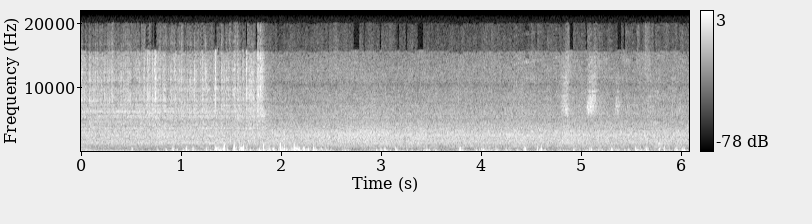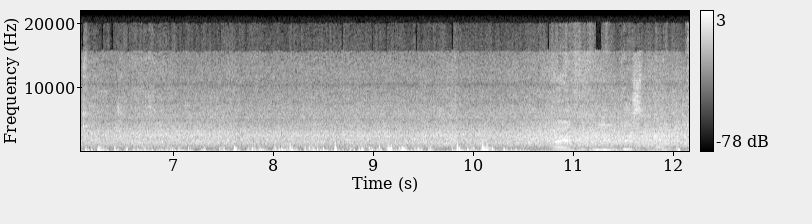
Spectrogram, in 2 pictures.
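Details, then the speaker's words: 1974 Kmart K-10 10-inch single-speed tilting table fan with a metal blade and Fasco motor: a steady hum with a loose, irregular light rattle from the cage. "As you can hear, the metal blade with the Fasco motor gives a rather nice start. And it runs just quite a bit together, albeit with a little bit of a cage"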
